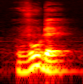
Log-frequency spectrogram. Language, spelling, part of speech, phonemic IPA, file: Dutch, woede, noun / verb, /ˈʋudə/, Nl-woede.ogg
- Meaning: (noun) 1. anger, wrath, outrage 2. frenzy; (verb) singular present subjunctive of woeden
